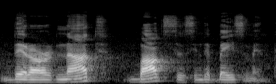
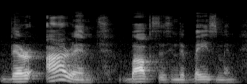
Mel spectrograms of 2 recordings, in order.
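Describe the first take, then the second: First: Are and not are said as two full words. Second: Are and not are joined into one contracted word.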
